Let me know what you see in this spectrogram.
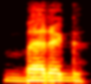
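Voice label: "bherh1g", Proto-Indo-European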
